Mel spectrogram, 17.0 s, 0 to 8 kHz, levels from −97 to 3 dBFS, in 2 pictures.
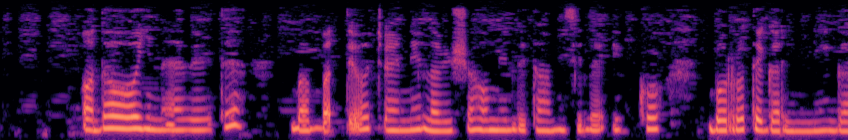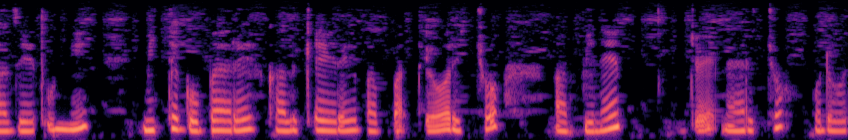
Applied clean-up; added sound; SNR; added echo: classical method Wiener filter.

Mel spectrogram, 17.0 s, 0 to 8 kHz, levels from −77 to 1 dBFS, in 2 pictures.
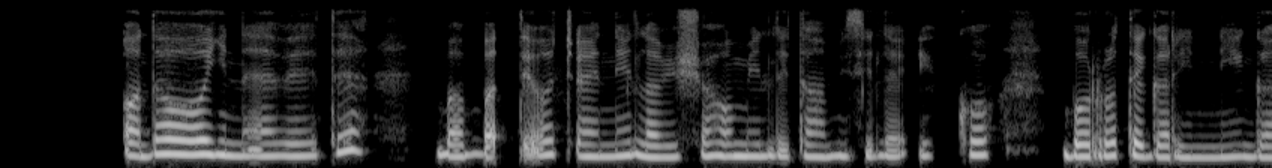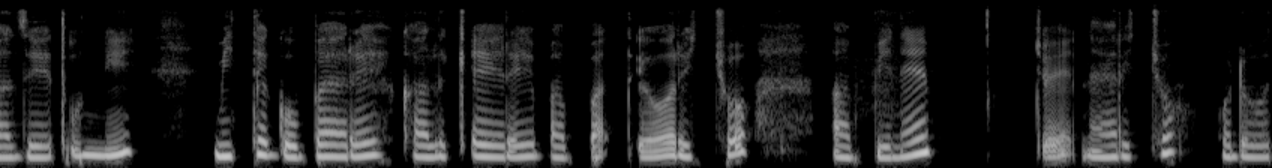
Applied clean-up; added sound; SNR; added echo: none; none; none; none.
